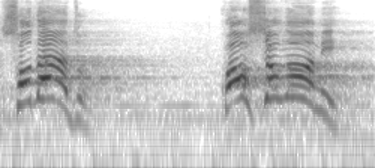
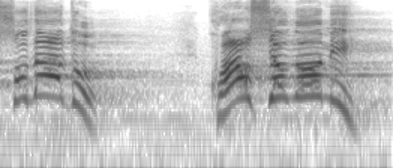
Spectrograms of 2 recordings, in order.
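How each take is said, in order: First: It is asked with less force. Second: It is asked louder and more intensely.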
